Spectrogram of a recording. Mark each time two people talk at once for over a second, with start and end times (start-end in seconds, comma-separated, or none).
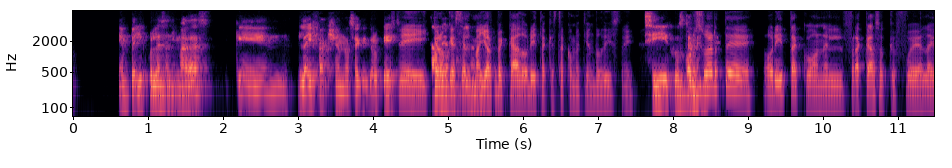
4.2-5.7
